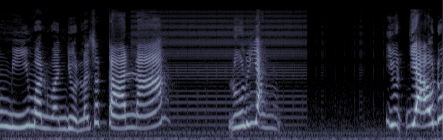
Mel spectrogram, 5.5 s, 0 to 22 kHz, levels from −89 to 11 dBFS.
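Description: GSM phone buzz runs from 1.64 to 3.85 s in this speech recording: a hard, raspy 217 Hz tone with a dense stack of harmonics, about 28 dB below the speech. A 2G phone close to the audio path was transmitting during a call, and the circuitry rectified its regular radio pulses into a steady buzz with no relation to the speech. GSM signalling bursts follow from 3.96 to 4.92 s, fainter at roughly 35 dB down. They are even ticks with a longer 217 Hz buzz twice a second. This is a phone in a call, but with its user silent, so it sent only short groups of bursts that the audio circuit again demodulated.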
